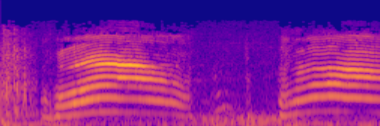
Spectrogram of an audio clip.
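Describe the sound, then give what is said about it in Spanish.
A black cat meows twice, each a long, drawn-out, wavering cry with a short pause between them, loud with no other sounds around it. “Ante un gato negro.”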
